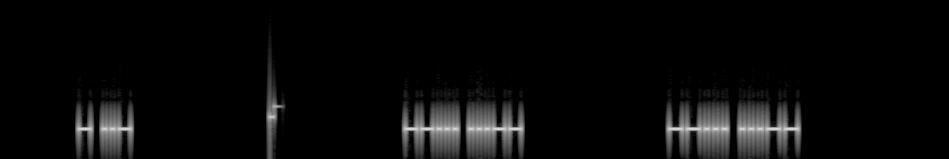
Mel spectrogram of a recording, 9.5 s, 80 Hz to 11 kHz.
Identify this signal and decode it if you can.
Morse code, heard as a keyed tone, about 28 wpm, 700 Hz. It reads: TU 73 73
